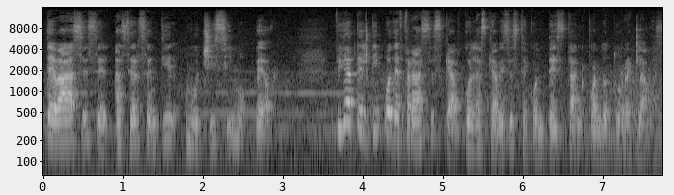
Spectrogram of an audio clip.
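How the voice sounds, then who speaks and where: A woman's voice: lowish voice, lively intonation, normal speed, soft background music. A middle-aged woman counselor giving relationship advice straight to camera, earnest and emphatic. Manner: earnest and emphatic, acting out quoted clients.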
